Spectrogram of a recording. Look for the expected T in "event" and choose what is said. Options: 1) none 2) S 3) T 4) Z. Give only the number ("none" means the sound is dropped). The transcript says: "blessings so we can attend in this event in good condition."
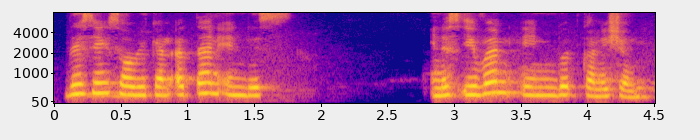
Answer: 1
